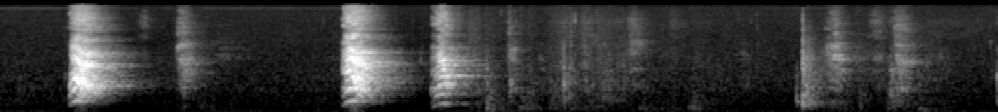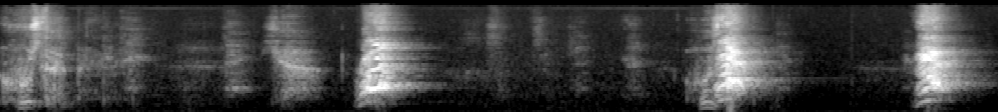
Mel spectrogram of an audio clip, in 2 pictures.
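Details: Four-month-old male Shih Tzu puppy playing with his reflection, giving loud high yapping barks at irregular intervals of one to two seconds, with softer snuffles and small yips between them.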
